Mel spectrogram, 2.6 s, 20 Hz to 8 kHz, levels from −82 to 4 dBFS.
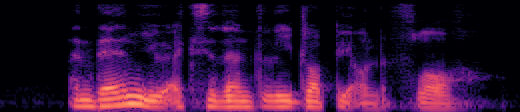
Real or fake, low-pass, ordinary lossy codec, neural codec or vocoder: fake; 7.2 kHz; none; codec, 44.1 kHz, 2.6 kbps, SNAC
